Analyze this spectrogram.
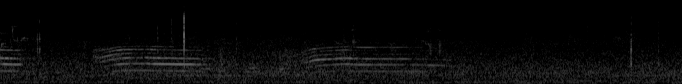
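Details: Captive ring-tailed lemurs on the lemur island at Opole Zoo, Poland, give two drawn-out mewing calls, each about a second long, steady then slightly wavering, with faint clicks and low background noise.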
